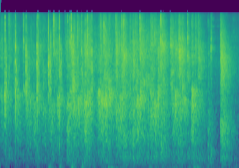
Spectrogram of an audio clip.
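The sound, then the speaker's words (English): A crowd claps steadily for about five seconds, a dense, sustained round of applause from many hands at moderate loudness, with no voices rising above it. “Okay, have you a round of applause?”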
